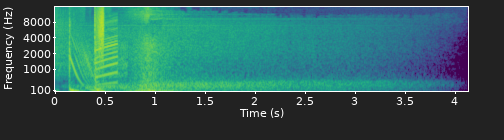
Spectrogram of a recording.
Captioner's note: logo whooshing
